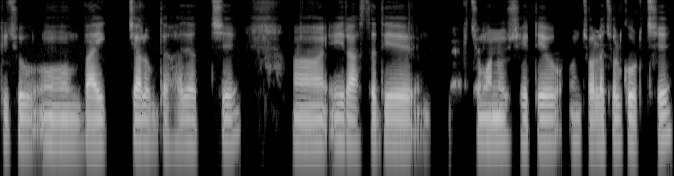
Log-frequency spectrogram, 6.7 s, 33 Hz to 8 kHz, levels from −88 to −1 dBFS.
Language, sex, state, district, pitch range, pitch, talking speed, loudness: Bengali, male, West Bengal, Jalpaiguri, 95-100 Hz, 100 Hz, 135 wpm, -30 LUFS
